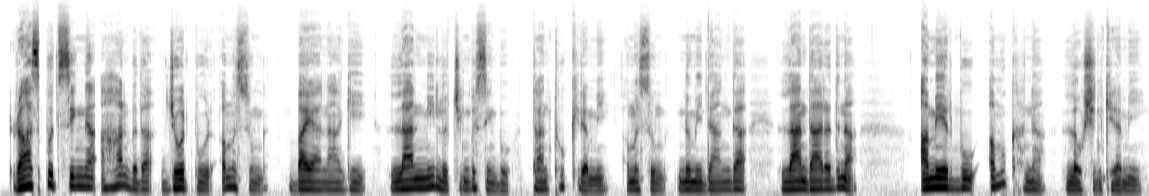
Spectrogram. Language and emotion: Manipuri, neutral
